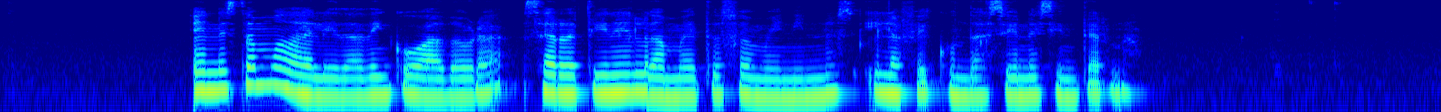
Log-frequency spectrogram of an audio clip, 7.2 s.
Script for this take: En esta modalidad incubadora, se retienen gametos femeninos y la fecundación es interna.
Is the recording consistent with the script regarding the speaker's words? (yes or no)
yes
